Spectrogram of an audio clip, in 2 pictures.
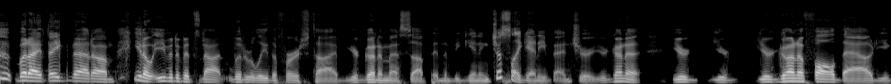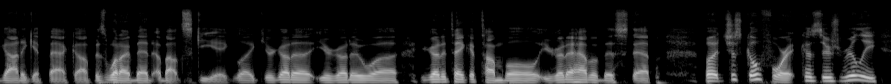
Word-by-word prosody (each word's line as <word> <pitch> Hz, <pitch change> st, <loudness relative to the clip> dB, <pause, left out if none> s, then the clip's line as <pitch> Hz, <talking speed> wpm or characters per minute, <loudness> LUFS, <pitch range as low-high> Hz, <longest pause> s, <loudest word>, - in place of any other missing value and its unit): But 180 Hz, +1 st, +7 dB
I 160 Hz, -, +9 dB
think 170 Hz, +2 st, 0 dB
that, 145 Hz, -3 st, +3 dB
um, 120 Hz, -3 st, +3 dB, 0.2 s
you 195 Hz, -, +2 dB
know, 160 Hz, -, +6 dB
even 155 Hz, -1 st, +1 dB
if 140 Hz, -, -1 dB
it's 130 Hz, -, -1 dB
not 115 Hz, -4 st, -2 dB
literally 110 Hz, -4 st, -1 dB
the 95 Hz, -1 st, -5 dB
1st 95 Hz, 0 st, -6 dB
time, 80 Hz, -1 st, -4 dB
you're 105 Hz, +1 st, -5 dB
gonna 105 Hz, -1 st, +2 dB
mess 90 Hz, -4 st, -5 dB
up -, -, -4 dB
in 90 Hz, -, -7 dB
the 85 Hz, -, -7 dB
beginning 85 Hz, +2 st, -6 dB
just -, -, 0 dB
like -, -, 0 dB
any 85 Hz, -1 st, -4 dB
venture. 75 Hz, +2 st, -8 dB
You're 90 Hz, +6 st, -9 dB
gonna 140 Hz, +4 st, +1 dB, 0.3 s
you're 115 Hz, -1 st, +1 dB, 0.2 s
you're 110 Hz, -3 st, -5 dB, 0.2 s
you're 120 Hz, 0 st, +2 dB
gonna 140 Hz, +3 st, +7 dB
fall 120 Hz, -3 st, +5 dB
down, 85 Hz, -3 st, -1 dB
you 90 Hz, 0 st, -8 dB
gotta 90 Hz, -2 st, -2 dB
get -, -, -9 dB
back 75 Hz, 0 st, -5 dB
up 75 Hz, +3 st, -6 dB
is 95 Hz, +3 st, -6 dB
what 110 Hz, -1 st, +4 dB
I 90 Hz, -, +2 dB
meant 90 Hz, -1 st, -2 dB
about -, -, -3 dB
skiing. 80 Hz, -3 st, -8 dB
Like, 95 Hz, -1 st, -7 dB
you're 100 Hz, -1 st, -5 dB
gonna 105 Hz, -3 st, +2 dB
you're 100 Hz, -1 st, -3 dB
gonna, 100 Hz, -1 st, +1 dB
uh, 95 Hz, -1 st, 0 dB, 0.2 s
you're 105 Hz, +2 st, -14 dB
gonna 120 Hz, 0 st, +4 dB
take 115 Hz, -2 st, +1 dB
a -, -, -1 dB
tumble, 95 Hz, -1 st, +1 dB
you're 90 Hz, -, -7 dB
gonna 110 Hz, +2 st, +3 dB
have 110 Hz, -1 st, +2 dB
a 105 Hz, -, 0 dB
misstep. 90 Hz, -1 st, -3 dB, 0.5 s
But 155 Hz, -2 st, +5 dB
just 225 Hz, +6 st, -6 dB
go 220 Hz, +3 st, +4 dB
for 105 Hz, -, +2 dB
it -, -, -5 dB
'cause 175 Hz, -2 st, -2 dB
there's 160 Hz, 0 st, +1 dB
really 185 Hz, -4 st, +2 dB
105 Hz, 230 wpm, -24 LUFS, 90-130 Hz, 0.5 s, I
